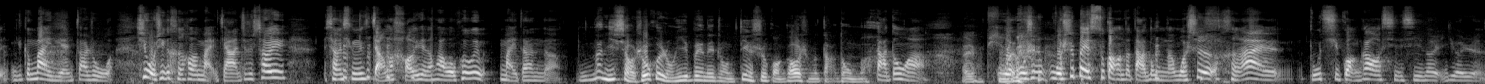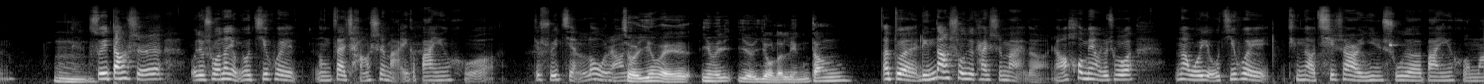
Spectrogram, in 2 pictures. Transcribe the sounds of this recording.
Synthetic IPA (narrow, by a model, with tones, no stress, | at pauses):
i˧˥ɡə˧ma˥˩ni˥˩t̪̬jɛ˨˩nʈ͡ʂwa˥ʈ͡ʂu˥˩wɔ˨˦t͡ɕt͡ɕʰi˧˥ɻ̩˥wɔ˨˩ʂɻ̩˥˧˥xnxd̪ə˧ma̰˨˩ɪt͡ɕja˥t͡ɕjo˥˧ʊʂɻ̩˥˧ʂɑ˥˧we˥˩ɪ | ɕjɑ˧˥ŋt͡ɕʰi˧˥t͡ɕjɑ˨˩ŋd̪ə˦xdə˧˥ɛ˨˩nəxwwɔ˨˩xwwe˥˩ɪma˨˩ɪt̪a˥˩nd̪ə̰˨˩na˥˩ni˧˥ɕjɑ˨˩ʊʂɻ̩˧˥o˥xwɪɻʊ˧˥ŋi˥˧pe˥˧na˥˩ʈ͡ʂʊ˨˩ŋt̪jɛ˥˧nʂɻ̩˥˩kwɑ˨˩ŋkɑ˥ʊʂə˧˥mə˧t̪a̰˨˩t̪ʊ˥˩ŋmɐ˩t̪a˨˩t̪ʊ˥˩ŋɐ˩˧˥ | wɔ˧˩wɔ˨˩ʂɻ̩˥˩wɔ˨˩ʂɻ̩˥˧pe˥˩ɪsu˧˥kwɑ˨˩ŋ˥d̪ə˧˩t̪a˨˩t̪ʊ˥˩ŋd̪ə˩wɔ˨˩ʂɻ̩˥˩xə˨˩na˥˩ɪt̪u˧˥t͡ɕʰy˧˥˩kwɑ˨˩ŋkɑ˥˧ʊɕi˥˩nɕi˥d̪ə˨i˧˥ɡə˧ɻə˧˥n̩˥˩ | swɔ˧˥i˨˩t̪ɑ˥ŋʂɻ̩˧˥wwɔ˨˩t͡ɕjo˥˩ʂʂwna˥˩jme˥jo˨˩t͡ɕi˥xwe˥˩ɪnɤ˧˥ŋt͡sa˥˩ɪʈ͡ʂʰɑ˧˥ŋʂɻ̩˥˩ma̰˨˩ɪʔi˧˥ɡə˧pa˥i˥nxɤ˧˥ | t͡ɕjo˥˧ʊʂwe˧˥ɪt͡ɕjɛ̰˨˩nlo˥˩ʊɻa˧˥xt͡ɕo˥˧ʊ˧i˥nwe˥˩ɪi˥nwe˥ɪjjo˨˩ʊlə˦li˧˥ŋt̪ɑ˥ŋ | a˥˧t̪we˥˩ɪli˧˥ŋt̪ɑ˥ŋʂɻ̩˥˧t͡swe˥˧ɪkʰa˥ʂɻ̩˧˥ma̰˨˩ɪd̪ə̰˦ɻa˧˥xo˥˧ʊxo˥˧mɛ˥˩jo˥˩˥ʂwɔ˥ | na˥˩wɔ˧˥jo˨˩ʊt͡ɕi˥xwe˥˩ɪt̪ʰi˥ŋt̪ɑ˥˩ʊt͡ɕʰi˥ʂɻ̩˧ɐ˞˥˩i˥˩nʂu˥d̪ə˨pa˥i˥nxɤ˧˥mɐ˧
